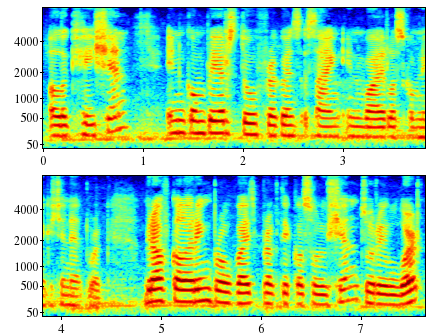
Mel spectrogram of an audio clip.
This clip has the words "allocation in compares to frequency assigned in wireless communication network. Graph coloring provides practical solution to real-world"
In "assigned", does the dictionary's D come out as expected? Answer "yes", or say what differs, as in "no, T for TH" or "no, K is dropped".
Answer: no, D is dropped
